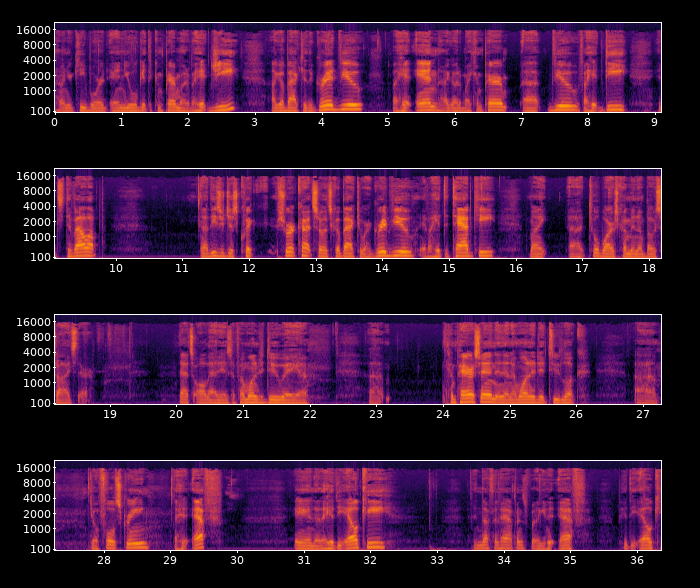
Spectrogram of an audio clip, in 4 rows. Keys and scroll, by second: 2.1 g, 2.4 g, 3.0 g, 5.2 n, 7.0 n, 8.2 d, 9.0 d, 12.4 g, 15.5 Tab, 24.0 n, 25.0 n, 28.1 f, 28.9 f, 31.8 l, 33.0-34.6 typing, 36.1 |.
